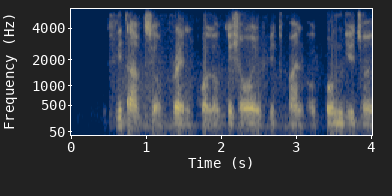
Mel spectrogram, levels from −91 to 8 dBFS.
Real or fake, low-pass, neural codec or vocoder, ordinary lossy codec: real; 5.4 kHz; none; Opus, 16 kbps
